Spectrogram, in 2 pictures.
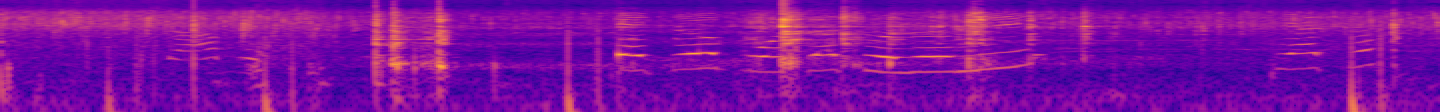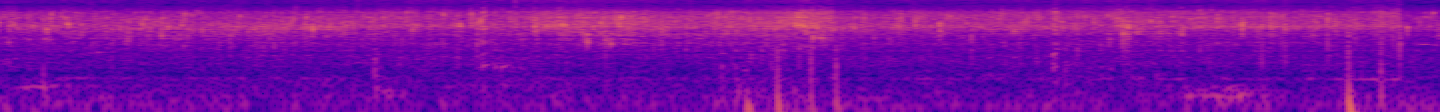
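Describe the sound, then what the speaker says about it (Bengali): Butter beans fry under a lid in a pan, giving a steady sizzle throughout with a few sharp clinks and scraping stirs near the start while a voice speaks briefly over them. "আমরা চাপা দিয়ে দিয়ে ভেজে নিই"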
